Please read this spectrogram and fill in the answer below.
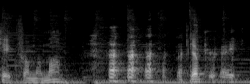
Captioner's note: laughs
